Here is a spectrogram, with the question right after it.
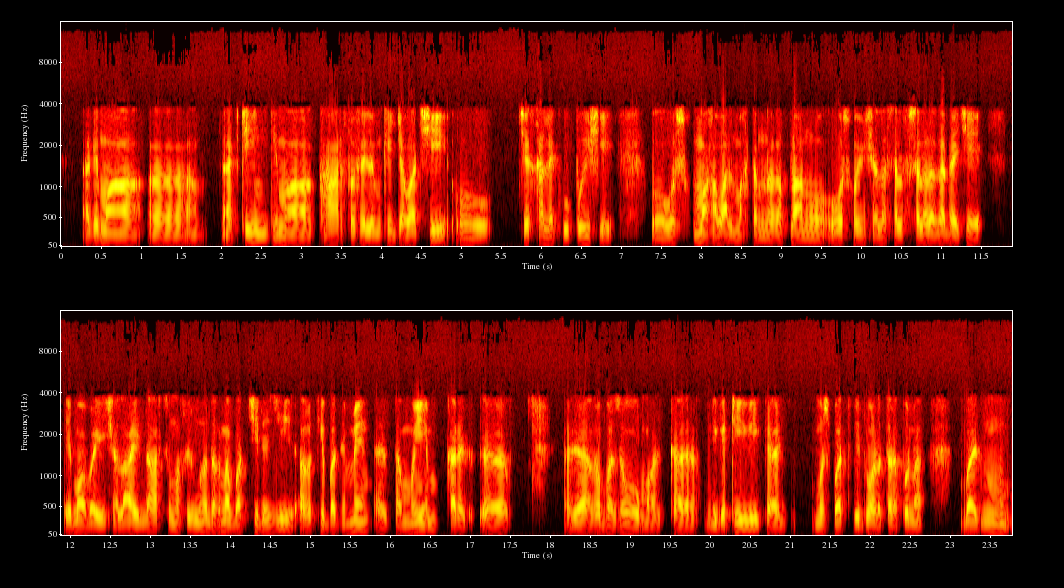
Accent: Afghanistan; خلک خبر دي چې موږ افغان یم او په بالیوډ کې کا فلمو کې کار کوم

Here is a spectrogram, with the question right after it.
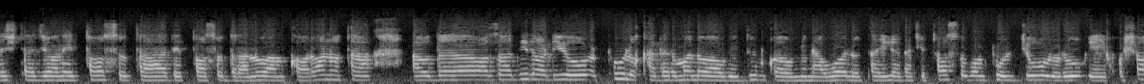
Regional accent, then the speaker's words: Kabul, Afghanistan; also born or lived in Wardak; د کابل په تخت پل سیمه کې یم او لویا شویم کابل کې

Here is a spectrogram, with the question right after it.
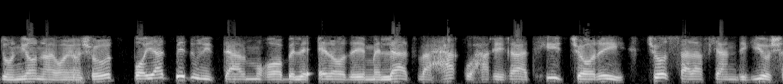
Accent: Iran; من یک ایرانی هستم

